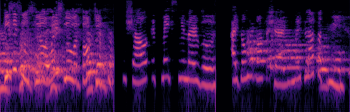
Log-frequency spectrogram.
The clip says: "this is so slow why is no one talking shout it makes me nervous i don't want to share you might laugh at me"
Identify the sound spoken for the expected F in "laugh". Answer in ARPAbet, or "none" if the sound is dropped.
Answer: P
